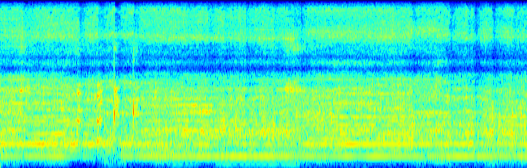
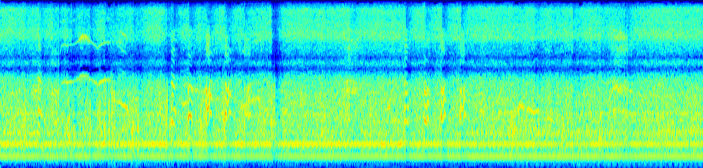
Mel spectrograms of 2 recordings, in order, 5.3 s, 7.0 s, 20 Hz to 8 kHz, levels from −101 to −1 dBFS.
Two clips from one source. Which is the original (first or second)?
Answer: second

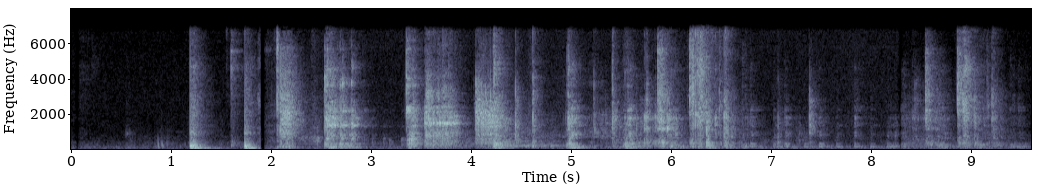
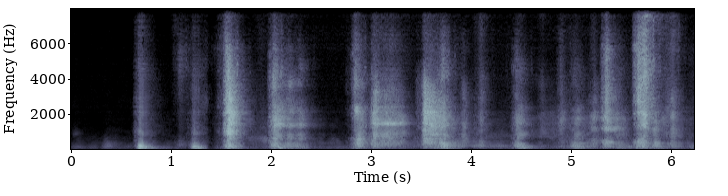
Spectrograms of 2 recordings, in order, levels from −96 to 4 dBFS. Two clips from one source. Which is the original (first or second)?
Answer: first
